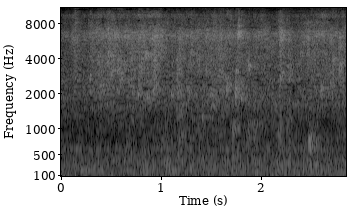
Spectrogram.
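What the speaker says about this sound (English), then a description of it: "Let me wash my hands off." A kitchen tap runs for hand washing after flour coating, a steady, fairly faint hiss of flowing water heard alone.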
